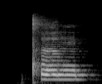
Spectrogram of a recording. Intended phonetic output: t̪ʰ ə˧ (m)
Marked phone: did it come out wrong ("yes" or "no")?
yes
